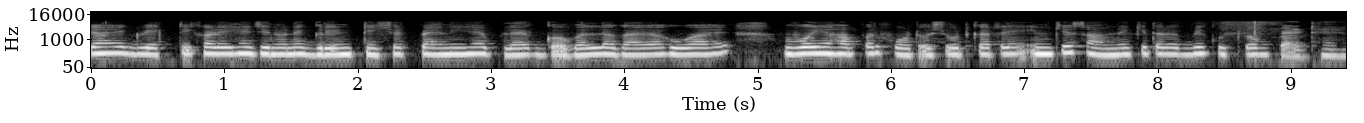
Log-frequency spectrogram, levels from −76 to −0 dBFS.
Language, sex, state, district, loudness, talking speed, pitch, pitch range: Hindi, female, Odisha, Sambalpur, -14 LUFS, 210 wpm, 210 Hz, 200-220 Hz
